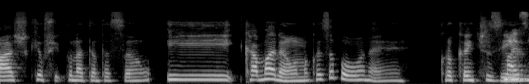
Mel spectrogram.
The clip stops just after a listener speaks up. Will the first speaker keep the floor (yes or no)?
no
